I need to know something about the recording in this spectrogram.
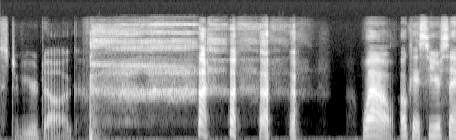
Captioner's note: laughs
